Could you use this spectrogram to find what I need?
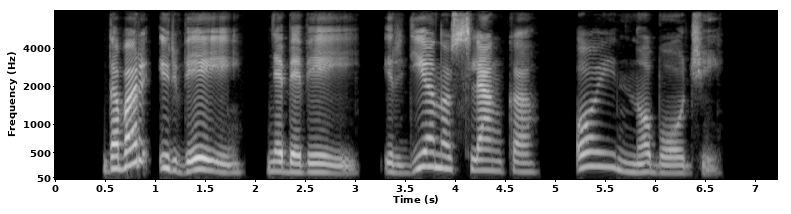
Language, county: Lithuanian, Vilnius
